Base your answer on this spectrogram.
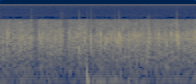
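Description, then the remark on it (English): An audience applauds, with many hands clapping in a dense, steady crackle that holds at an even, fairly loud level for the full two seconds, with no voices. “Let's clap for them.”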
